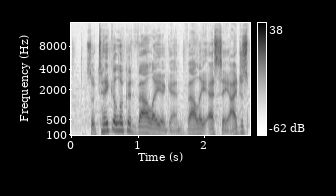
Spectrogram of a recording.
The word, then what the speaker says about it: Vale: for you to research for today walmart and valet or valet or whatever it is rom how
